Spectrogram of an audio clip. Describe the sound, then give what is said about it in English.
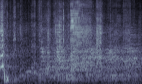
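Rubbery squeaks and rustling friction as an old balloon is twisted into the body and back legs of a Snoopy balloon animal, a steady run of bright, scratchy squeals with a few sharper bursts, no one speaking. “This is actually the part that sort of every animal you make out of balloons.”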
